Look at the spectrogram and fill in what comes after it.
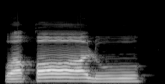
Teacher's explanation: واو کو پڑھتے وقت ہونٹوں کو گول کرنا ہے، قاف کو موٹا کرنا ہے، قاف الف زبر قا، لام واو پیش لو۔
